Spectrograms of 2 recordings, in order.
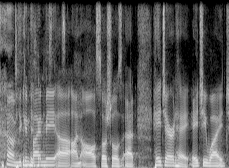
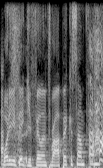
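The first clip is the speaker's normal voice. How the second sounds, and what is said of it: Put-on Long Island accent. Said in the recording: “with a Long Island accent”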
